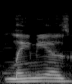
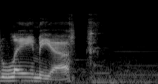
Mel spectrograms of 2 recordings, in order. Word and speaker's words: lamia: although if you think about it would um lamear go underneath the classification of the want T brace you did not just say lamia lamia lamia all I'm going to say is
